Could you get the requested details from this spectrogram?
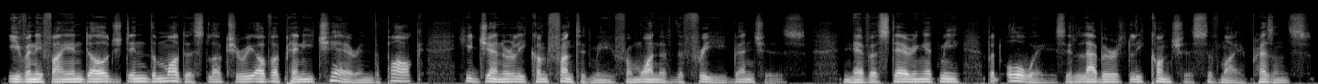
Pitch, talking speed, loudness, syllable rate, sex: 115 Hz, 165 wpm, -17 LUFS, 5.1 syllables/s, male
